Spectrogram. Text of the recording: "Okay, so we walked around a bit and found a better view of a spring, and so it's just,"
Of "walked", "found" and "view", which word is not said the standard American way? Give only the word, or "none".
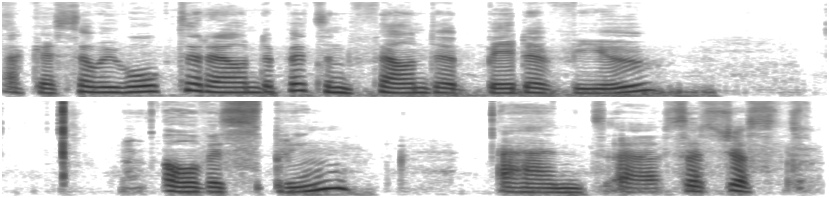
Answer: none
